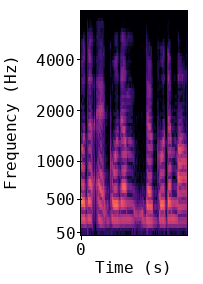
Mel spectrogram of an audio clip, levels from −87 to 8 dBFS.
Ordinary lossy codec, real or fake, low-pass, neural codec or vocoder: Opus, 24 kbps; fake; 7.2 kHz; codec, 16 kHz, 1 kbps, X-Codec, HuBERT features, trained on balanced general audio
